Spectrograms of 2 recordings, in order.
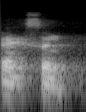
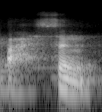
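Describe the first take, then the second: First: The first vowel is a mid e-like sound. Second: The first vowel is a full open a. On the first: This is the Urdu pronunciation. "Urdu में मजहूल बोला जाता है" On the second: This is the Arabic pronunciation. "इसका ज़बर तना हुआ है"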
